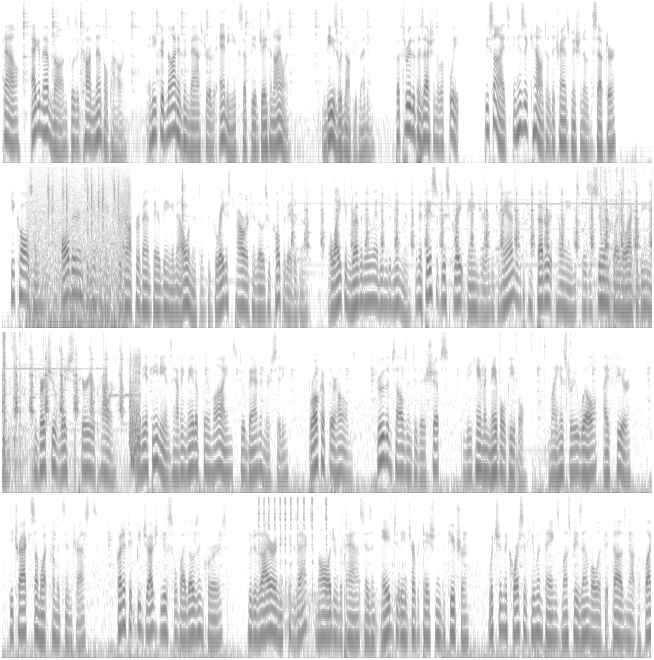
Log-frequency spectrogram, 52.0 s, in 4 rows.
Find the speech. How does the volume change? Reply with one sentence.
The loudness of the talking stays about the same.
